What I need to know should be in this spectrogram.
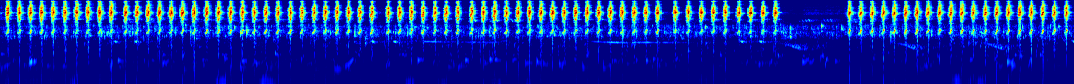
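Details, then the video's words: A steady stream of bright, rasping pulses from a walang kecek bush cricket, recorded for mastering the songs of pet birds. The pulses come about three per second, with one short silence late on. "MASTERAN WALANG KECEK SUARA JERNIH"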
